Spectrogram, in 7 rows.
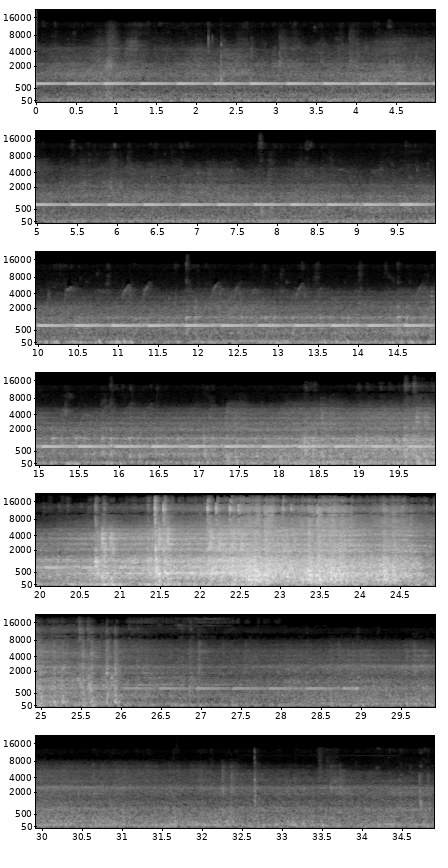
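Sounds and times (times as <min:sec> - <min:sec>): level crossing warning bell: 0:00.0 - 0:29.2
train wheels clattering on rails: 0:14.0 - 0:27.5, 0:28.4 - 0:34.9.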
